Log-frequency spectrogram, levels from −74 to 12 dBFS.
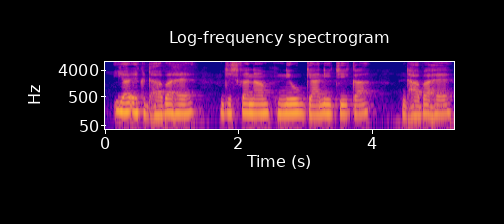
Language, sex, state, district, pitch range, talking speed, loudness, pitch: Hindi, male, Uttar Pradesh, Lucknow, 130-140 Hz, 135 wpm, -15 LUFS, 135 Hz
